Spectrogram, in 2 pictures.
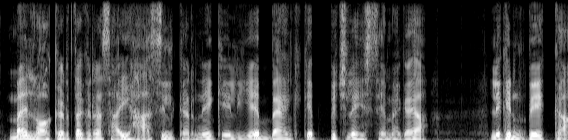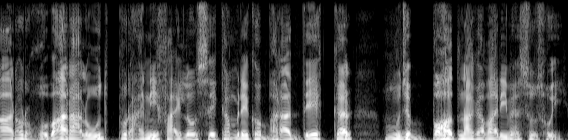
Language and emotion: Urdu, disgusted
